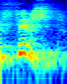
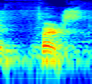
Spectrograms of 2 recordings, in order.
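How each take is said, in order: First: "first" with a Spanish-style i, like "feerst"; wrong pronunciation. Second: "first" drawn out slowly as "ferst"; corrected pronunciation. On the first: Learner insisting on their own way, wrong pronunciation. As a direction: say "first" with a clear ee vowel. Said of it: "yo quiero decir". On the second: Teacher firmly correcting the learner, corrected pronunciation. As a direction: stretch the e-like vowel in "first": "feerr" becomes "ferrst". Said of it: "No, señor, se dice". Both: Shown as a demonstration.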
